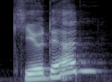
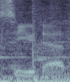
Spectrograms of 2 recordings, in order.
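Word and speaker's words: Ciudad: I just say that Lee kiodad like Keo dad I want to say here we go oh it says it says see you Dad foreign that's how you say it let's see you Dad okay interesting uh it means the city okay it means the city but as you say it like let's see you Dad let's see you dad okay that makes sense that makes sense uh let's see you Dad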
